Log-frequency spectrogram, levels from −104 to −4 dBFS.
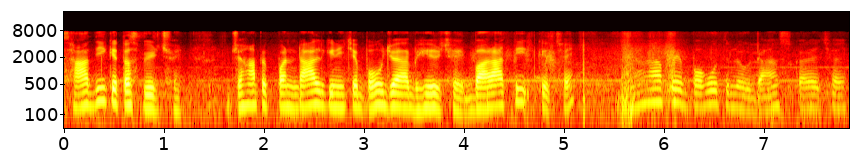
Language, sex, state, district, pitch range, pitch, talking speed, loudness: Angika, male, Bihar, Samastipur, 140-165 Hz, 150 Hz, 175 wpm, -23 LUFS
